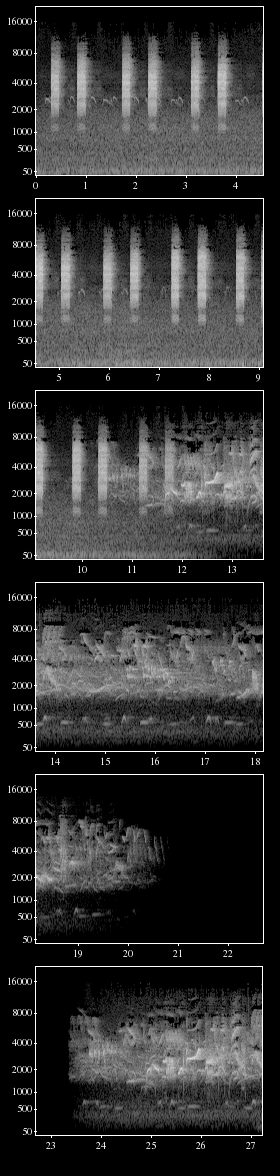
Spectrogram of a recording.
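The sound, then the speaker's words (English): A corncrake calls at night, a steady series of dry, rasping double calls, loud, followed by a stretch of scratchy, dense chattering that stops briefly, then resumes. “I hope the sleep of the corncrake is something we can all experience, and I hope you hear it as I did, special, peaceful and magical.”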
